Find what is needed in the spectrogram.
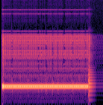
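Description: Telephone dial tone on a VoIP phone line: one loud, steady tone that cuts off abruptly shortly before the next call is answered.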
